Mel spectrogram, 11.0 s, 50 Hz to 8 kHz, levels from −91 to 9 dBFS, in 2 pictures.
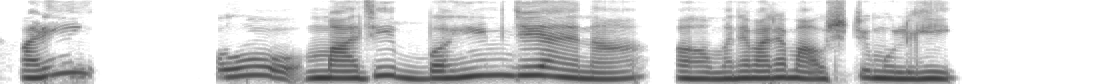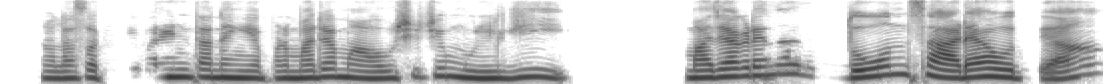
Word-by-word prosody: आणि 315 +12 -1 0.7
हो, 240 -3 -2
माझी 200 +6 +1 0.2
बहीण 240 +8 +1
जी 275 +1 +2
आहे 240 -6 +1
ना, 185 -2 -1 0.3
अ, 200 - -2
म्हणजे 185 +2 +1
माझ्या 200 +2 +2
मावशीची 195 +1 -2
मुलगी, 190 -2 +1 1.0
मला 200 0 -1
सख्खी 210 +3 -8
बहीण 230 0 0
तर 230 - 0
नाही 215 -1 +3
आहे, - - 0
पण 200 - -1
माझ्या 210 +3 +1
मावशीची 205 +3 -1
मुलगी. 210 -1 0 0.6
माझ्याकडे 235 +5 +3
ना 310 +2 -5 0.2
2 255 +8 +2
साड्या 225 -3 +5
होत्या, 220 -4 +1
215 Hz, 145 wpm, -23 LUFS, 200-240 Hz, 1.0 s, साड्या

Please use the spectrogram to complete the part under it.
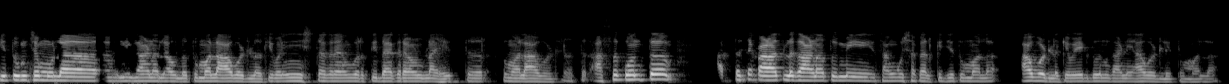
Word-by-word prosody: की 195 - +5
तुमच्या 200 0 +6
मुलांनी 175 -4 +3
गाणं 160 0 -1
लावलं, 150 -2 -2
तुम्हाला 155 0 +1
आवडलं 145 -2 0
किंवा 150 +3 -4
Instagramवरती 155 -1 -3
बॅकग्राऊंडला 145 -1 -1
आहे, 135 -1 -4 0.2
तर 145 -2 -6 0.2
तुम्हाला 145 -3 -2
आवडलं, 130 -2 -6
तर - - -13
असं 160 +8 -1
अ, - - -6
कोणतं 220 +1 +5 0.5
आत्ताच्या 210 +2 -4
काळातलं 200 0 +7
गाणं 185 -1 +4
तुम्ही 180 -3 -1
सांगू 165 0 -6
शकाल, 155 -3 -5
की - - -7
जे 155 +1 -6
तुम्हाला 150 -1 -6 0.3
आवडलं 165 -5 +1
किंवा 150 0 -3
1-2 150 0 -4
गाणी 140 0 -6
आवडली 135 -2 -6
तुम्हाला? 130 0 -13
155 Hz, 160 wpm, -23 LUFS, 145-180 Hz, 0.5 s, काळातलं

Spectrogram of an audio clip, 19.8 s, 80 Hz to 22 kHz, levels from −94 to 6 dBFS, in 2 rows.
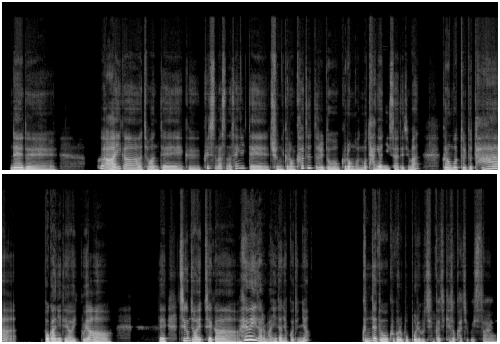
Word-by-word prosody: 네네. 175 -6 +2 0.8
그 305 -4 -1
아이가 245 -1 +2
저한테 190 -2 -2
그 165 -1 -7
크리스마스나 145 - -6
생일 330 +3 -9
때 190 -2 -1
준 180 -2 -2
그런 185 0 -1
카드들도 210 - -2
그런 185 0 +2
건 170 -3 -5
뭐 150 - -3
당연히 190 +3 +1
있어야 160 -1 -5
되지만 185 - -4 0.4
그런 240 +1 +4
것들도 225 -4 0
다 285 +9 -2 0.6
보관이 190 -1 +5
되어 165 -3 0
있고요. 160 +1 -1 0.9
네 195 -2 +2 0.2
지금 280 -1 +1
저희 225 -4 +4
제가 195 -4 0
해외 430 +2 +9
이사를 260 - +2
많이 150 +5 -3
다녔거든요. 165 - -3 1.0
근데도 235 -6 +3
그거를 195 +2 +1
못 165 -4 -6
버리고 190 -6 +1
지금까지 195 +4 -9
계속 190 +4 -7
가지고 150 -3 -14
있어요. 150 0 -11
190 Hz, 285 characters per minute, -21 LUFS, 165-225 Hz, 1.0 s, 해외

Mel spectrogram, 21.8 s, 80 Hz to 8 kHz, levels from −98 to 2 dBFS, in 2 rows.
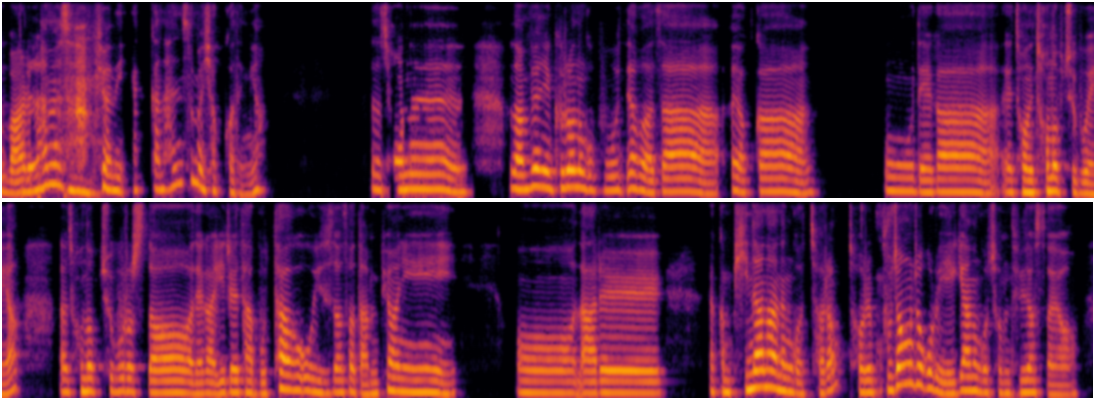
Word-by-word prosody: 말을 180 +4 +2
하면서 275 -5 +2
남편이 185 +1 +1
약간 210 +1 -6
한숨을 285 +5 -3
쉬었거든요? 190 -2 -7 1.1
그래서 210 -2 -5
저는 215 -4 +1 0.4
남편이 235 +2 +4
그러는 245 +1 +4
거 210 -2 -5
보자마자 185 -5 -1
약간 180 -2 -1 0.7
어 195 -1 -3
내가 180 -2 0
예 175 - -2
저는 170 0 +3
전업 190 +1 +2
주부예요. 165 +3 -3 0.4
아 180 - -2
전업 185 +1 0
주부로서 175 -3 0
내가 155 0 -1
일을 165 +2 0
다 170 -1 -2
못하고 195 +5 +2
있어서 175 +1 -2
남편이 170 0 0 0.6
어 165 -1 -2
나를 165 0 +1 0.4
약간 180 -1 -2
비난하는 215 +2 +5
것처럼? 160 0 -4
저를 175 0 -1
부정적으로 275 - +3
얘기하는 190 +6 +1
것처럼 170 -1 -5
들렸어요. 155 -4 -4
180 Hz, 270 characters per minute, -23 LUFS, 165-205 Hz, 1.1 s, 비난하는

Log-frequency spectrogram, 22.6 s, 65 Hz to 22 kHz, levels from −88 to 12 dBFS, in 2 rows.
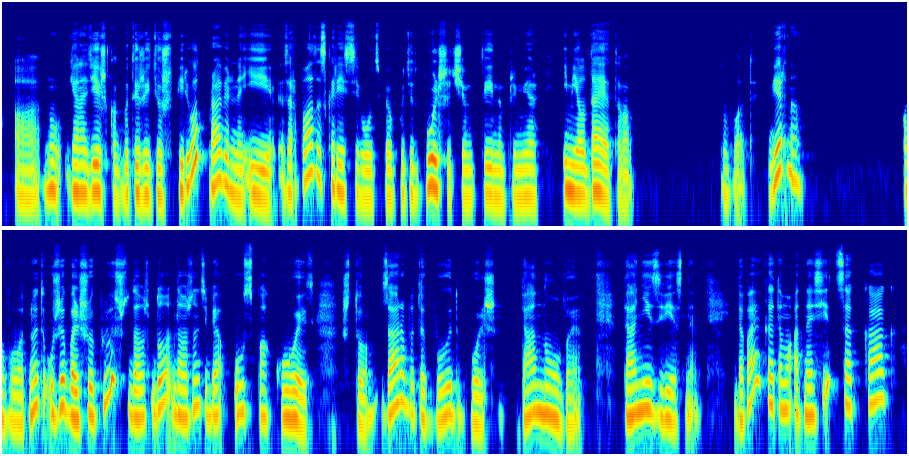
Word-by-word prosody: А, 140 0 -3
ну, 170 -1 0
я 165 -1 +2
надеюсь, 155 0 +3
как 140 -1 -8
бы, 145 -1 -1
ты 155 - +2
же 145 0 +1
идёшь 140 0 -3
вперёд, 375 - +2
правильно, 185 -7 +2
и 140 -2 +1
зарплата 225 - 0
скорее 175 -6 0
всего 150 -2 -4
у 135 - 0
тебя 140 +1 -4
будет 145 +1 -6
больше, 180 0 +6
чем 135 -1 -5
ты, 150 0 -1
например, 140 +1 -2 0.3
имел 160 -3 +5
до 150 +5 +3
этого. 140 -5 0 1.1
Вот, - - -9 0.2
верно? 240 -5 +2 1.2
Вот, 150 -2 -3
но 190 - +3
это 230 - 0
уже 195 +4 +4
большой 175 -1 +4
плюс, 255 - +2
что 200 - -7
долждно 175 +8 +1
должны 185 +4 0
тебя 180 -2 -2
успокоить, 170 -6 0 0.3
что 150 +5 -5
заработок 190 -4 0
будет 170 +5 -1 0.2
больше. 145 +4 -3 0.2
Да, 180 +4 +1
новое, 165 -6 +1 0.5
да, 175 0 +4
неизвестное. 180 -3 0 0.4
Давай 355 - -1
к - - -26
этому 215 -3 +1
относиться 225 - -1
как, 265 +4 -2
170 Hz, 135 wpm, -22 LUFS, 150-195 Hz, 1.2 s, больше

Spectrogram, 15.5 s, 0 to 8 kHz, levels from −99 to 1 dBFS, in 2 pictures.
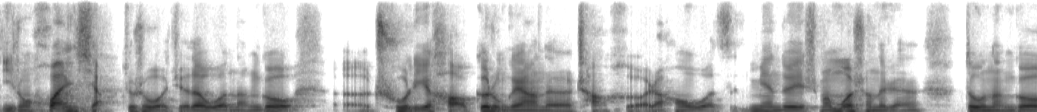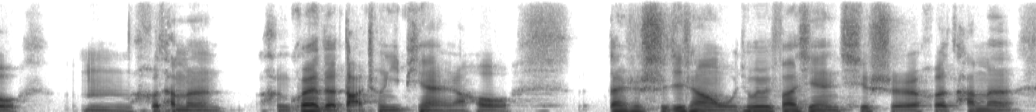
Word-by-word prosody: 一 115 - -3
种 95 -2 -2
幻 130 - +6
想， 110 - -1
就 105 - -3
是 105 - -3
我 95 - +1
觉 - - -5
得 100 - +5
我 95 -1 +2
能 90 0 -6
够， 105 -3 +3 0.3
呃， - - -14
处 - - 0
理 - - +2
好 - - +1
各 140 - +5
种 105 -7 +1
各 95 - +1
样 90 -1 +2
的 85 0 -2
场 - - -5
合， - - -8
然 - - -2
后 95 -1 -2
我 90 -1 -3
自 - - -20
面 110 -4 -3
对 100 -1 +2
什 95 - -15
么 100 - -1
陌 145 - +4
生 100 - -4
的 95 - -1
人 90 0 -7 0.3
都 100 -1 +4
能 90 -2 -2
够， 90 -2 +2 0.4
嗯， 90 -2 -10
和 85 - -5
他 - - -1
们 95 -3 -2 0.2
很 95 - -10
快 130 +5 +7
地 110 - +4
打 - - +3
成 95 -2 -5
一 95 - -5
片， 90 -1 -2
然 90 0 -6
后， 90 -2 -3 0.7
但 120 -1 +2
是 115 - -2
实 110 -1 -4
际 120 +3 +1
上 105 -5 +2
我 90 - -6
就 110 - -2
会 110 0 +3
发 115 +1 +2
现 110 -3 -1
其 105 +1 -6
实 95 -2 -2
和 95 0 -2
他 110 +3 -4
们， 105 -5 -3
95 Hz, 255 characters per minute, -23 LUFS, 90-105 Hz, 0.7 s, 快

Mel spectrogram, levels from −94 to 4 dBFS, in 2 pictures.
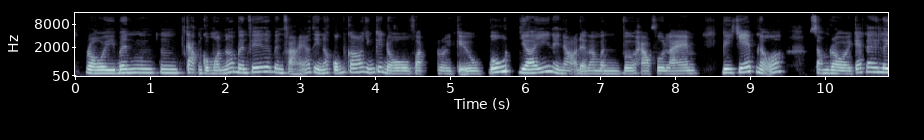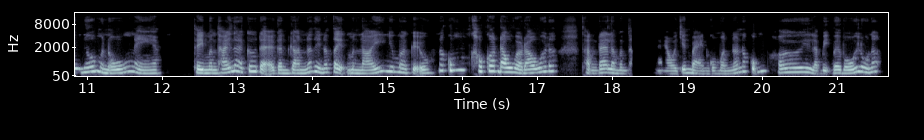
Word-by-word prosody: Rồi 185 -2 +5
bên, 215 +1 +2
ưm, 205 -1 0
cạnh 220 -4 -3
của 170 - +1
mình 175 +1 -3
á, 245 +5 -1
bên 220 -4 +1
phía 260 +4 +3
bên 230 -5 -1
phải 205 - -7
á 230 +3 -4
thì 210 - +2
nó 195 +3 -2
cũng 195 +6 0
có 235 +1 -1
những 230 -3 -2
cái 270 -1 -1
đồ 165 -3 0
vật 165 -1 -5 0.2
rồi, 160 -3 -6
kiểu, 155 0 -1
bút, 280 +4 +6
giấy, 215 +5 +4
này 210 - -1
nọ 175 -2 -6
để 155 - -2
mà 165 0 -6
mình 160 -1 -4
vừa 160 0 -2
học 155 0 -6
vừa 170 -1 +1
làm, 165 +1 -4 0.4
ghi 215 +1 +6
chép 265 +3 +2
nữa, 235 +5 -1 0.3
xong 190 -1 -4
rồi 170 -3 0
các 225 +2 -2
cái 255 -1 0
ly 235 -2 +5
nước 275 +4 +2
mình 220 -9 +2
uống 205 +9 +2
nè. 190 -5 -2 0.5
Thì 195 -1 +7
mình 190 0 +1
thấy 210 +5 -1
là 295 -3 +2
cứ 290 -1 +4
để 170 - 0
gần 185 -1 -1
gần 185 0 -1
á, 250 - -1
thì 260 - +3
nó 225 +1 -1
tiện 230 -4 0
mình 185 -2 0
lấy 190 +11 -1
nhưng 280 -3 +1
mà, 225 -3 -1
kiểu, 195 +1 0
nó 335 - -1
cũng 340 0 +3 0.2
không 285 -2 0
có 305 +1 +5
đâu 255 -3 +5
vào 210 -5 +2
đâu 210 +4 +2
hết 285 +2 -1
á. 300 - +1 0.4
Thành 180 -4 -6
ra 215 +3 -1
là 210 -2 +2
mình 175 -2 -6
thấy - - -19 0.4
nào 155 0 -9
ở 155 - -5
trên 205 +3 0
bàn 155 -4 -5
của 165 +1 -8
mình 160 0 -8
á 200 +4 -3
nó 280 +2 -4
cũng 300 +4 -2 0.2
hơi 245 +2 +1
là - - -1
bị 340 -2 -5
bê 195 0 +3
bối 190 +7 +2
luôn 255 -4 +1
á. 265 - -3
205 Hz, 255 wpm, -22 LUFS, 180-245 Hz, 0.5 s, Thì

